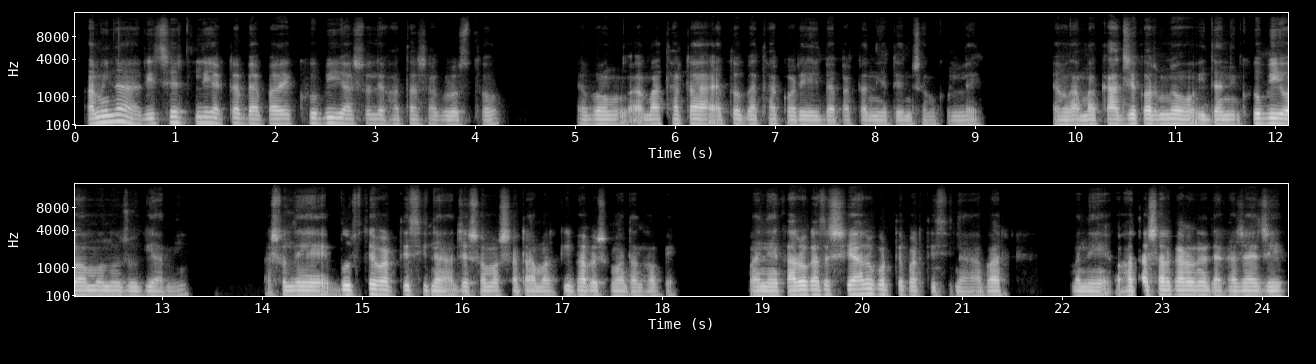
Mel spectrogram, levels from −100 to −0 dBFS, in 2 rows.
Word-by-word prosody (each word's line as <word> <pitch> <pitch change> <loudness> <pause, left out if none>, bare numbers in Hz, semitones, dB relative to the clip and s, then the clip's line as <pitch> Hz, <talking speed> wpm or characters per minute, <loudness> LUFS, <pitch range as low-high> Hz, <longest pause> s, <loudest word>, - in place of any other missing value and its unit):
আমি 140 +6 +4
না - - +5 0.3
রিসেন্টলি 140 +3 -3
একটা 130 +2 -5
ব্যাপারে 115 +1 0 0.2
খুবই 130 +1 -1 0.2
আসলে 115 +1 -7
হতাশাগ্রস্ত 105 -1 -7 1.1
এবং 110 +1 0 0.5
মাথাটা 115 +1 -1 0.2
এত 105 - -13 0.2
ব্যথা 110 +1 -4
করে 110 0 -1
এই 105 - -3
ব্যাপারটা 105 0 -6
নিয়ে 105 0 -3
টেনশন 100 -1 -6
করলে 100 +2 -7 0.8
এবং 105 0 -1
আমার 105 +1 +1
কাজে 115 +1 +3
কর্মেও 115 0 +4 0.2
ইদানিং 110 +1 0
খুবই 125 0 +3 0.2
অমনোযোগী 110 -1 -1
আমি। 100 +1 -11 0.9
আসলে 110 0 +2 0.4
বুঝতে 120 +1 +2
পারতেছি 115 -1 0
না 105 - +4 0.2
যে 110 - 0
সমস্যাটা 105 -1 -1
আমার 105 0 -1
কিভাবে 110 -1 +1
সমাধান 105 -1 -2
হবে? 100 0 -7 0.8
মানে 105 0 +3
কারো 115 +2 +8
কাছে 120 0 +3
share 125 +1 +5
ও - - +5
করতে 125 -1 -1
পারতেছি 105 -2 -5
না। 100 - -5
আবার 105 +1 +1 0.7
মানে 105 0 +1 0.3
হতাশার 115 +1 +4
কারণে 115 0 +6
দেখা 105 0 -1
যায় 110 -1 +4
যে 105 - +2
110 Hz, 125 wpm, -27 LUFS, 105-115 Hz, 1.1 s, কারো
